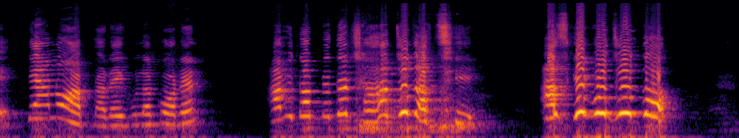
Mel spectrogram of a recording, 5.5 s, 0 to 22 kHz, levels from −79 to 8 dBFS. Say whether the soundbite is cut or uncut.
uncut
